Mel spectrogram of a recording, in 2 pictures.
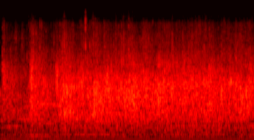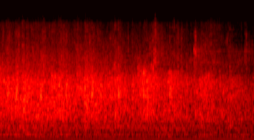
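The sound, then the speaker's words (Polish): An audience applauds steadily after the announcement that winning teams will receive mentoring from the CEO of Microsoft Poland, a dense wash of clapping that stays loud and even for several seconds before easing slightly at the end. “Brawo.”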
